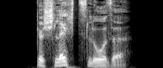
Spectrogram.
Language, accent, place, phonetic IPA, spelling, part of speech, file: German, Germany, Berlin, [ɡəˈʃlɛçt͡sloːzə], geschlechtslose, adjective, De-geschlechtslose.ogg
- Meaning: inflection of geschlechtslos: 1. strong/mixed nominative/accusative feminine singular 2. strong nominative/accusative plural 3. weak nominative all-gender singular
